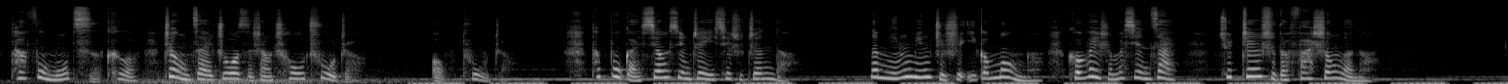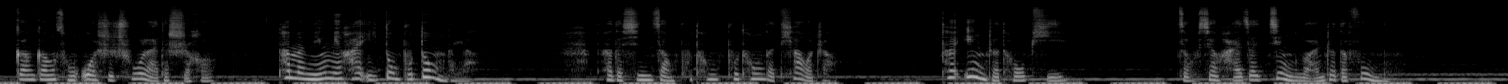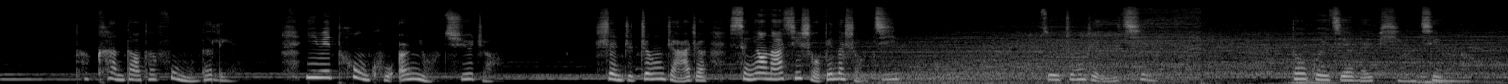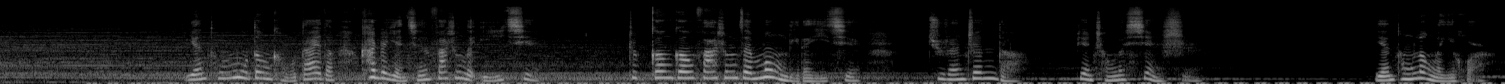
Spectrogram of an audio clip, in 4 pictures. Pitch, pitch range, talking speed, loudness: 235 Hz, 185-270 Hz, 180 characters per minute, -31 LUFS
